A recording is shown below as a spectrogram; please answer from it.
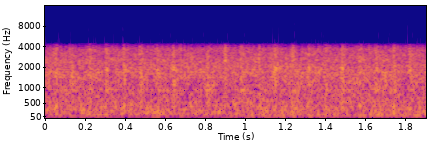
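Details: Idling car engine with a quick, steady light knock over a hissy, thin-sounding run; owner wonders about a spun bearing or lifter knock, suspects a hydraulic valve lifter, and found a broken part; cause not confirmed.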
